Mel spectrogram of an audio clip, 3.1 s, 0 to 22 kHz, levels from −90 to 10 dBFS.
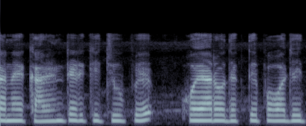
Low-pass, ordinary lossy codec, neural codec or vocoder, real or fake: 7.2 kHz; none; none; real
